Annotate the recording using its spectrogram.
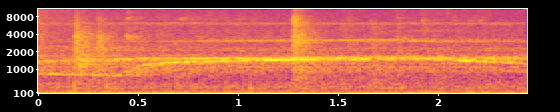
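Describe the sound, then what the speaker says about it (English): Faint, distant emergency siren wails with a slowly rising and falling tone beneath a low background hum. "there's sirens going off"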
